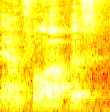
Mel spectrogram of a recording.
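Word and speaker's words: Amphipolis: passed through envelopus that's how you say it amphilapus and which is about 33 miles down the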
